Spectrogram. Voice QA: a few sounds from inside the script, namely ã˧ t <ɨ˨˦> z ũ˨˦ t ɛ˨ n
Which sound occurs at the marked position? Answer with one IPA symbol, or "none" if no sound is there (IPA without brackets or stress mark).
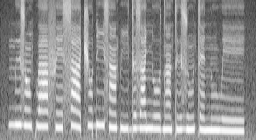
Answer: ɨ˨˦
